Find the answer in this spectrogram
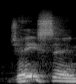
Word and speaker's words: JSON: another and that is what's called Json Json Jason is spelled usually like this and it's it is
